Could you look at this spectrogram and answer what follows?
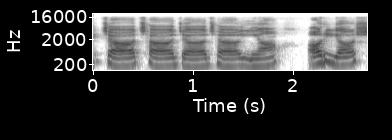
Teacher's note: तालव्य से जो है च वर्ग बोला जाता है,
